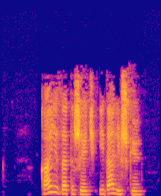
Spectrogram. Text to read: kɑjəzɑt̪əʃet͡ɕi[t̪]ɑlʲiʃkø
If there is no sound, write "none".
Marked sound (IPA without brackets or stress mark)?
d̪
